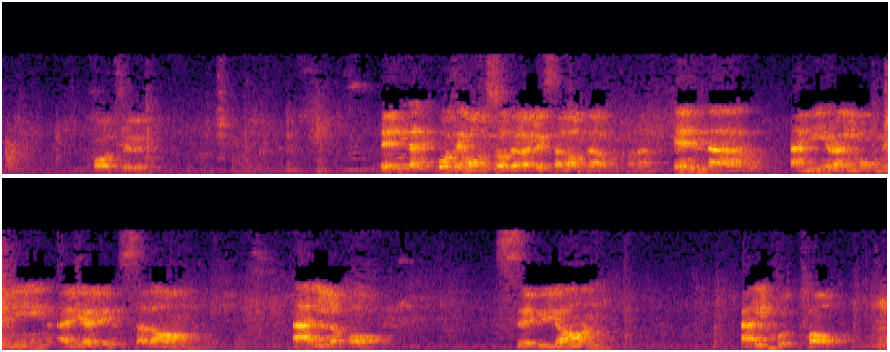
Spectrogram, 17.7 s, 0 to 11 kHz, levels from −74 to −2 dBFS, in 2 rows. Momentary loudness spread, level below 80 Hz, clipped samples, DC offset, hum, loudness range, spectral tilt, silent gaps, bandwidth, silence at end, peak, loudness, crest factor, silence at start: 20 LU; -52 dBFS; under 0.1%; under 0.1%; none; 5 LU; -2 dB/octave; none; 8 kHz; 0 s; 0 dBFS; -17 LUFS; 20 dB; 0 s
